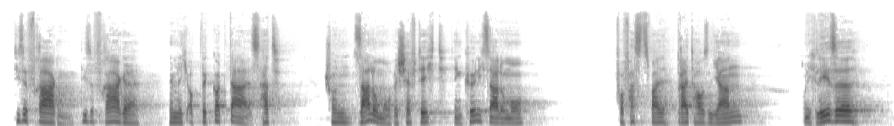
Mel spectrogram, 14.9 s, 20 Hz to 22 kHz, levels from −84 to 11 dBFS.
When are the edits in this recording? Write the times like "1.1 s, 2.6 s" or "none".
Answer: 3.8 s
